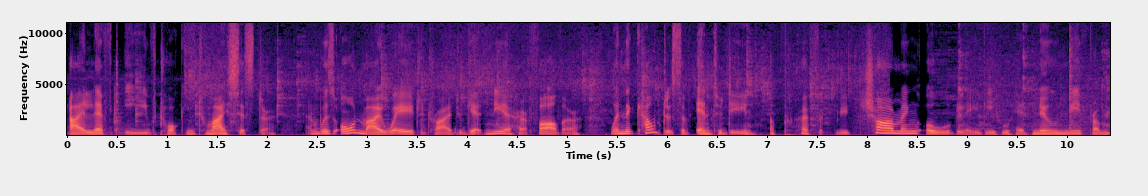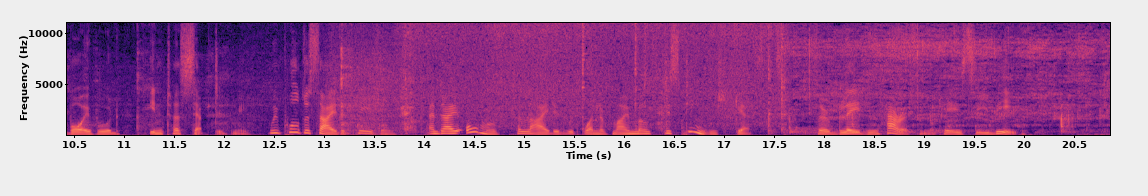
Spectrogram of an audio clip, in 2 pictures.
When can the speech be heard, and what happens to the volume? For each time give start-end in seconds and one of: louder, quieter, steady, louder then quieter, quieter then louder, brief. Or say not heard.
0.0-20.1 steady.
